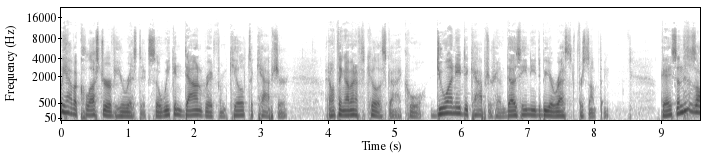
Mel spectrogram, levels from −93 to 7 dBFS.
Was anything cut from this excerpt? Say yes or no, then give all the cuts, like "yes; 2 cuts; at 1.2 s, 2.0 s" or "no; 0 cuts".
no; 0 cuts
